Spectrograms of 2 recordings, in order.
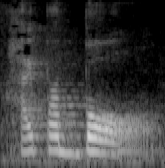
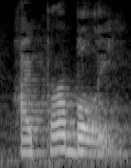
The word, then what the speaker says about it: hyperbole: So I know that you're going to pronounce this hyperbole, when in fact it's not hyperbole, it's hyperbole.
